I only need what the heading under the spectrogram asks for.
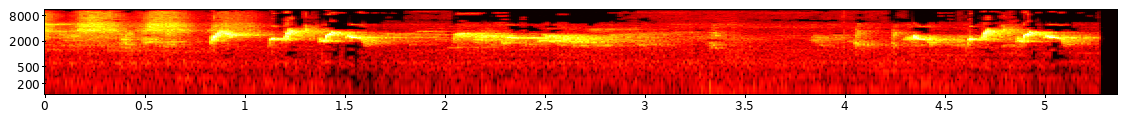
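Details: Red-whiskered bulbul singing: bright, liquid whistled phrases that rise and fall, a sustained warbling passage in the middle, then a fresh burst of quick chirpy notes near the end.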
